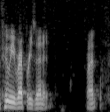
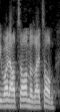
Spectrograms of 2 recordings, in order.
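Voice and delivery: usual speaking voice

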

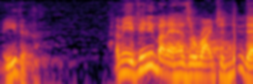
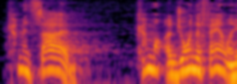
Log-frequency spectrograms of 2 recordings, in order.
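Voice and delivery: pleading father; 8 semitones higher than usual. Retold or imitated. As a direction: coax him gently inside. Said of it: "He goes".

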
